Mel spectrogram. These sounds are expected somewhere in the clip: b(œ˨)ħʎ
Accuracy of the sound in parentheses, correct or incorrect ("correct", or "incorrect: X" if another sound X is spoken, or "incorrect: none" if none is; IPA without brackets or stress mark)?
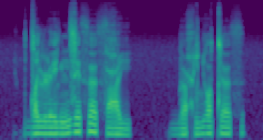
correct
